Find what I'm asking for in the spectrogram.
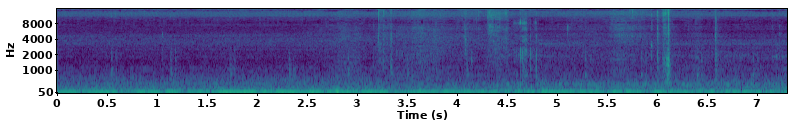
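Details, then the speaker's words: Newly installed diesel heater in a Chevy Express camper van on its first startup test, glow plug and fan at maximum: soft burner rumble, dry pump ticks coming closer together. It has ignited and is working up to speed normally. "So it has started to ignite. Now you can hear the pump is starting to pick up speed."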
